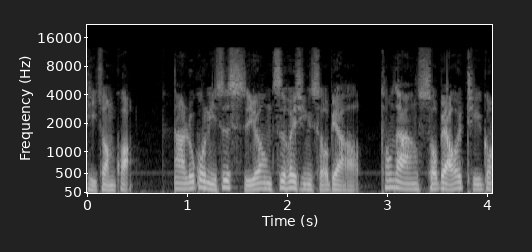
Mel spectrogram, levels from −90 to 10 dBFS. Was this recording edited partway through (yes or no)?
yes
